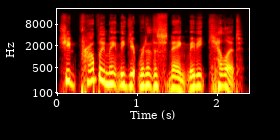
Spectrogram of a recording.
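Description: Man voicing a stubborn, high-voiced young schoolgirl witch. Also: very animated, quick pace, no room sound, clean studio sound. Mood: desperate pleading. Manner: insistent, pleading.

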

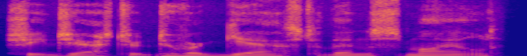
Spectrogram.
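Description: A man's voice: sits low, fairly even intonation, a little slow, a bit bright, dry recording, studio quality. A man reading fiction as a scripted audiobook narration.

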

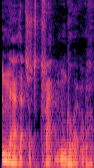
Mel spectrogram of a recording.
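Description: A man voicing a cold, calculating spirit mentor for an audiobook, speaking in a measured, deliberate way with quiet intensity. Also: sing-song, exaggerated voice. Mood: dry, matter-of-fact. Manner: measured, low-key, deliberate. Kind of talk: audiobook character voice.

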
